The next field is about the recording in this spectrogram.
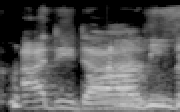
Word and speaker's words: Adidas: But in every other country of the world, it's Adidas. – Adidas. – And Andrew and I were talking about that last night. And he was like, can you please say it like an American? And I'm like, no, it's Adidas.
